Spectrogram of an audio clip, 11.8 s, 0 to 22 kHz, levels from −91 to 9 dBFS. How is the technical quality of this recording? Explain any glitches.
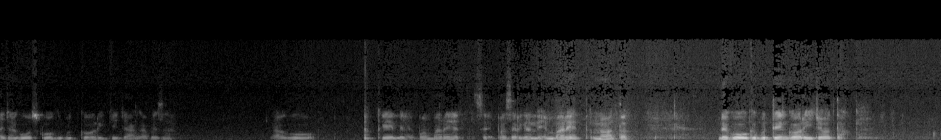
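The recording has two gain faults, both automatic gain rising. From 0.52 to 2.17 s, after the talker moves back around 0.5 s and the input drops by about 10 dB, the gain control slowly adds about 4 dB. From 4.77 to 7.26 s it climbs again, by about 9 dB, overlapping a second talker movement near 6.0 s. Voice and room noise swell together, so the waveform envelope and the spectrogram's noise floor brighten gradually across both stretches.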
